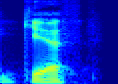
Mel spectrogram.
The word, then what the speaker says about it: GIF: I just like to send, for your sake, I will use the hard G, GIF. I like to send GIFs.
